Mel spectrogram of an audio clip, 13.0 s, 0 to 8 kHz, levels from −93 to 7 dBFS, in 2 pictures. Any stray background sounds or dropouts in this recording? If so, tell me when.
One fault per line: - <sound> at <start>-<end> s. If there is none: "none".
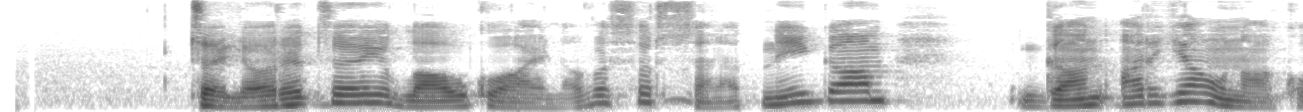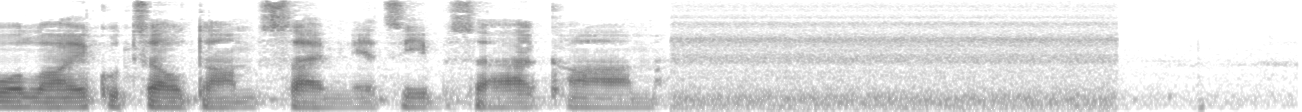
none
